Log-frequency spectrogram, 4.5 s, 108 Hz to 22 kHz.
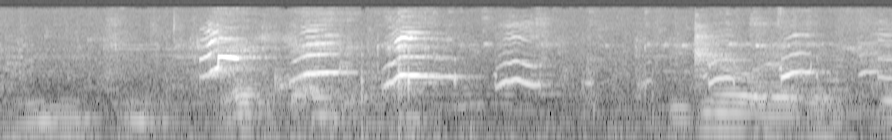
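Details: Siberian husky puppies, 16 days old, lying on their backs and vocal: a string of high, wavering whines and squeals that rise and fall, several a second, with a woman talking softly underneath.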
